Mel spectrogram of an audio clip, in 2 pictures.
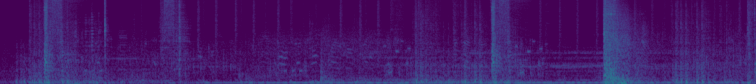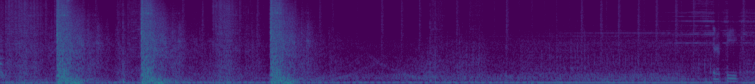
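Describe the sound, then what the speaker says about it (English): Gunshots in a video game crack out in scattered single bursts and short volleys, some close and sharp, over a steady low rumble, with occasional talking. "I definitely heard gunshots from somewhere."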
